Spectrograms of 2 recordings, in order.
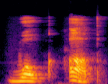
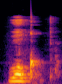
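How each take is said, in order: First: The two words are said separately. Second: The two words are linked together. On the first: The speaker calls it wrong. "We do not say woke up" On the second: The speaker calls it right. "we say woke up"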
